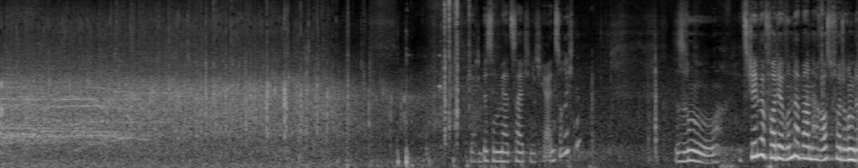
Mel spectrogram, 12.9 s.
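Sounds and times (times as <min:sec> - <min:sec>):
audience applause: 0:00.0 - 0:06.1
speech: 0:07.2 - 0:08.8, 0:10.1 - 0:12.8.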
